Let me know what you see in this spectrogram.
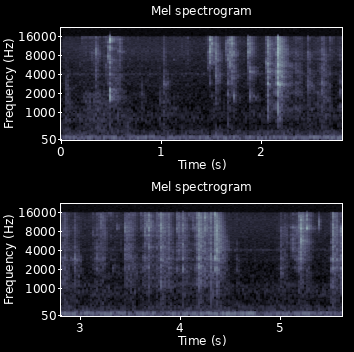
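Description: A crisp biscuit being chewed close to the microphone: a run of short, crisp crunching clicks, thickest in the middle, over a steady low hum.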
